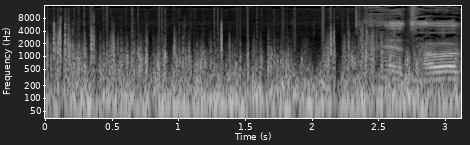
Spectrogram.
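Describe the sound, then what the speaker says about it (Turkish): Outdoor wind buffeting the microphone, a dense steady low rumble throughout, with someone speaking Turkish over it near the end. "hava biraz rüzgarlı"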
